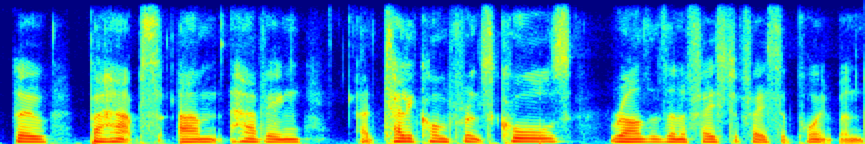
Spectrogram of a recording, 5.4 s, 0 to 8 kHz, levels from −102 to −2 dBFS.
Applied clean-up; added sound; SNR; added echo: neural mask model DeepFilterNet 3.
